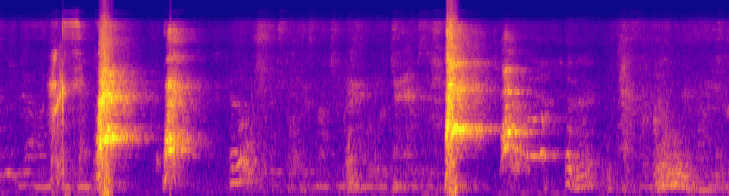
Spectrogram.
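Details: Pet dog Maxi after a bath lets out two loud, sharp barks about three and a half seconds apart, with softer yelps between them and people talking throughout.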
